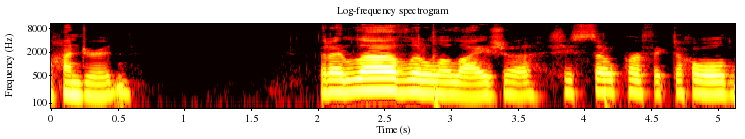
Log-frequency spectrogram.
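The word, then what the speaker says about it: Alijah: And Elijah is spelled A L I J A H. just like Elijah, the boy's name, except instead of an E, it's an A. So, there's Miss Elijah, and I just love her.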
